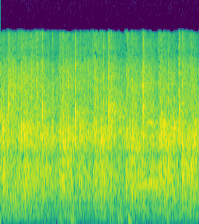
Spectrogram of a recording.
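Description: A comedy audience claps to welcome a comedian onto the stage, with dense, steady applause that holds at an even level throughout.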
